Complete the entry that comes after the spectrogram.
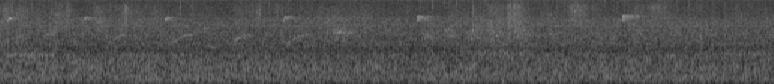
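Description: Small birds chirping repeatedly, short rising chirps about twice a second, over a steady background hiss.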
